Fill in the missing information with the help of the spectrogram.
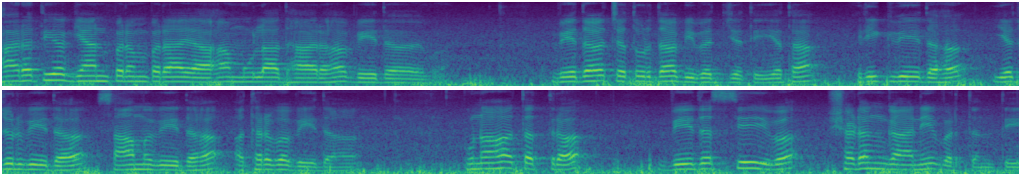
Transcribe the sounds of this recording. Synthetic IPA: bʱaːɾɐt̪ijɐɡɲaːnɐpɐɾɐmpɐɾaːjaːɦɐ̆muːlaːd̪ʱaːɾɐɦɐ̆ʋeːd̪ɐɦɐʋɐ̰ | ʋeːd̪ɐɦɐt͡ʃɐt̪uɾd̪ʱaːbiʋɐd̪jɐt̪eːjɐt̪ʰaɾiɡʋeːd̪ɐɦɐ̆jɐd͡ʒuɾʋeːd̪ɐɦɐ̆saːmɐʋeːd̪ɐɦɐ̆ɐt̪ʰɐɾʋɐʋeːd̪ɐɦɐ̆ | punɐɦɐ̆t̪ɐt̪ɾɐɦʋeːd̪ɐsjɐiʋɐʃɐɽɐŋɡaːneːʋɐɾt̪ɐnt̪eː

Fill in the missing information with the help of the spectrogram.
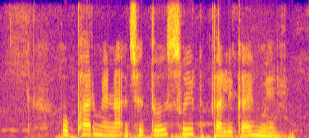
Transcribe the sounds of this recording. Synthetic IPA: ɔpʰaɾmɛnaʔt͡ʃʰɛt̪ɔsuiʈt̪alikajmɛ

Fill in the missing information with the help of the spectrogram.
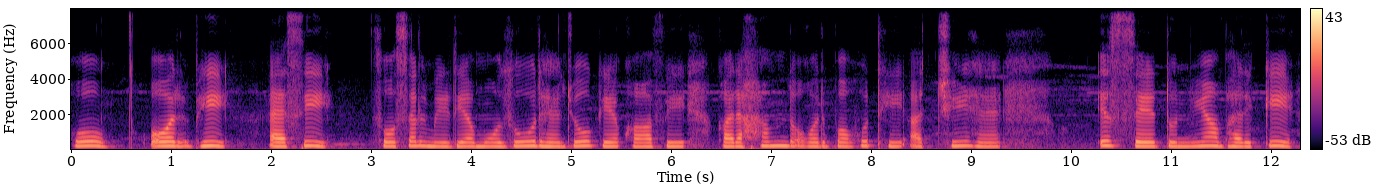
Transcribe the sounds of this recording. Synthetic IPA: ho | ɔːɾbʱi | ɛːsi | soːʃəlmiːɖijamɔːzuːɾɦɛ̃d͡ʒoːkekaːfiqɐɾhəmd̪ɔːɾbɐɦʊt̪ɦiʔɐtːʃʰeɦɛ̃ | ɪsːed̪ʊnijabʱɐɾke

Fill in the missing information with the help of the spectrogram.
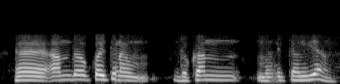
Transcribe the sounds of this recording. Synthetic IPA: hɛ̃amd̪ɔkɔjkana | d̪okʰanmanik̚kanɡɛja

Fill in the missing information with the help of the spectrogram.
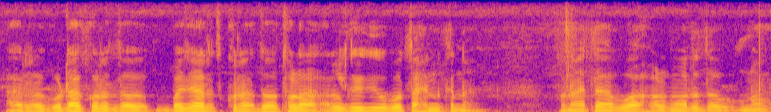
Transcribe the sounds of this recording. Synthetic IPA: aɾɡɔɖakɔɾɛd̪ɔbad͡ʒaɾkʰɔnaʔd̪ɔt̪ʰɔɽaa̰lɡiɡiwbɔt̪aɦɛnkana | hɔnat̪ɛabɔwaʔɦɔɽmɔɾɛd̪ɔunɔʔ

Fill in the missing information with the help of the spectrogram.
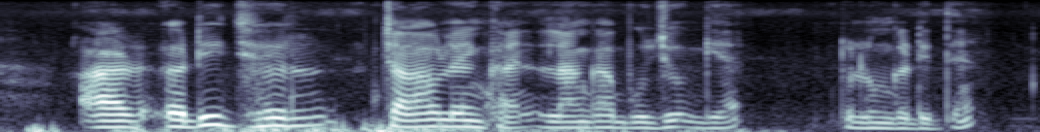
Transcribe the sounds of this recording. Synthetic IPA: aɾəɖid͡ʒʱəɾt͡ʃalawlɛɲkʰaɲlaŋɡabud͡ʒuʔɡɛjaʔ | ɖuluŋɡəɖit̪ɛ

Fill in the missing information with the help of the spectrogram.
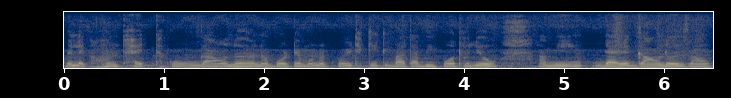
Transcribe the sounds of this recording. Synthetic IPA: bɛlɛkɔkʰɔntʰajtʰːakɔ̃ɡãʊ̃lojɔnɔbɔɹtɛmɔnɔt̚poɹitʰḁkɛkibaɛtabipɔdɦolio | amidajɹɛk̚ɡãwlojzaʊ̃

